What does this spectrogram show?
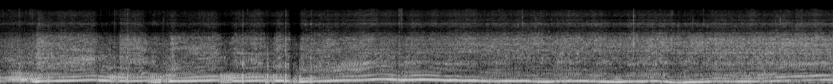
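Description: Jeep Cherokee Sport's engine revving up and down in repeated surges as the 4x4 pulls away across muddy ground.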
